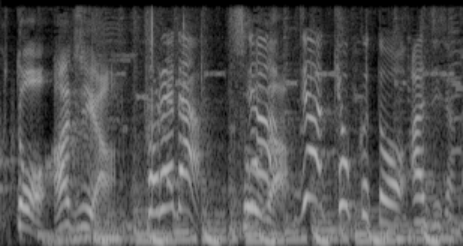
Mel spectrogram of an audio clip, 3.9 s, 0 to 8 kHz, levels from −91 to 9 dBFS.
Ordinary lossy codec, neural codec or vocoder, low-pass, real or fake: none; none; 7.2 kHz; real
